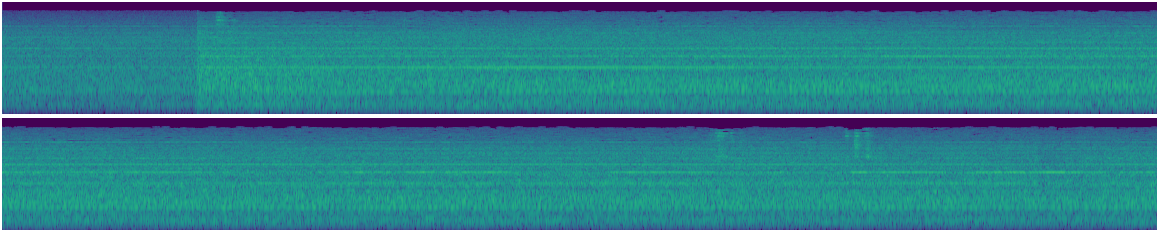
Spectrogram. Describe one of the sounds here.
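A machine's motor hums steadily as its platform slowly lowers.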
